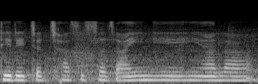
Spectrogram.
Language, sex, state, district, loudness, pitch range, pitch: Chhattisgarhi, female, Chhattisgarh, Sarguja, -17 LUFS, 190-200 Hz, 195 Hz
